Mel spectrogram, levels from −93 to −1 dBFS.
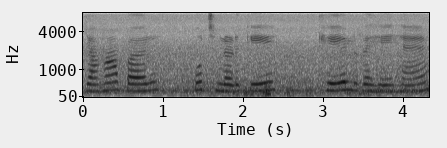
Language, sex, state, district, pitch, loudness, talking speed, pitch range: Hindi, female, Haryana, Rohtak, 250 Hz, -16 LUFS, 95 wpm, 235-270 Hz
